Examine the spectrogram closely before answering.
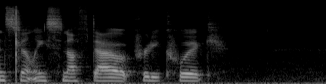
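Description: A woman speaks softly and calmly, close to the microphone.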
